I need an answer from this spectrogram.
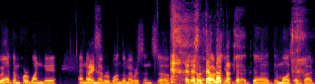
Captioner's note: laugh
